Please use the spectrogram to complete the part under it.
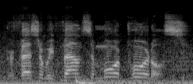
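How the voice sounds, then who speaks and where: An actor playing a disciplined, stoic armored soldier who speaks in terse military phrases in a game cutscene. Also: male voice, on the high side, expressive, normal speed, natural voice. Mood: steady, alert. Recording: loud vehicle and ambient noise.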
